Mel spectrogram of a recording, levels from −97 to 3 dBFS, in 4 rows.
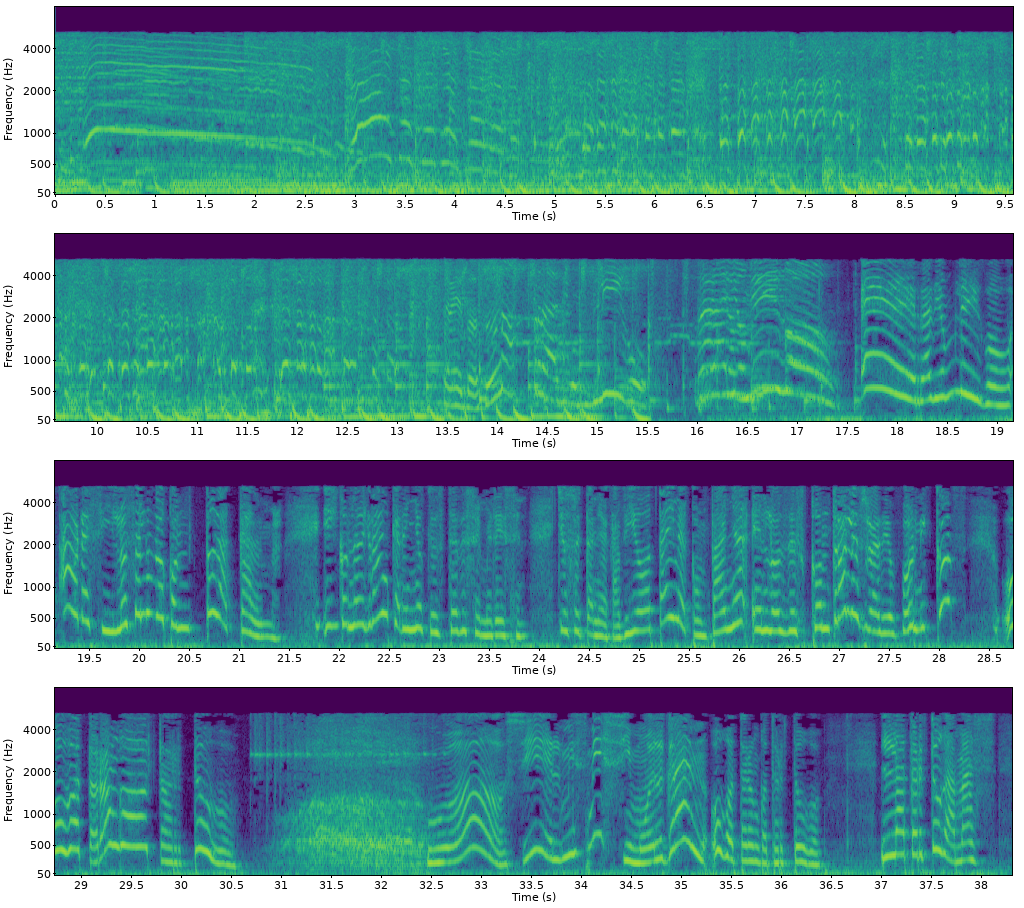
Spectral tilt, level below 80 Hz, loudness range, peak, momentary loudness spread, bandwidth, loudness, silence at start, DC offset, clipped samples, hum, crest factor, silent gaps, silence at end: -11 dB/octave; -26 dBFS; 2 LU; -6 dBFS; 5 LU; 5.4 kHz; -18 LUFS; 0 s; under 0.1%; under 0.1%; none; 10 dB; none; 0 s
